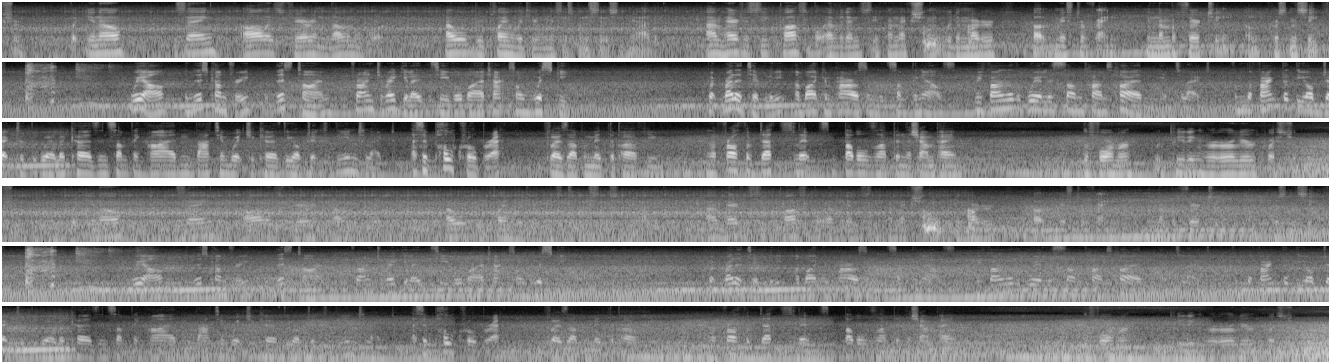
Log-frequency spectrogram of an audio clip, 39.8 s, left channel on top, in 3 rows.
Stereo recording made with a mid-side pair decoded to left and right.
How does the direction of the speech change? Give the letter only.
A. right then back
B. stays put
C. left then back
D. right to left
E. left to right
B.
